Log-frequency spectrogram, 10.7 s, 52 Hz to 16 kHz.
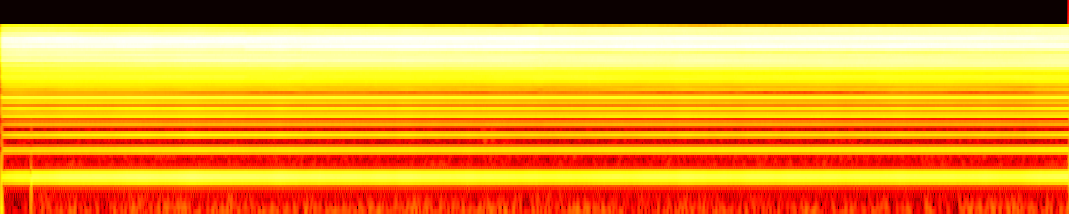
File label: braun series3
